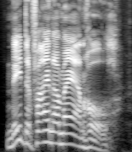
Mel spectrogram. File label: world hospital, namvet, survivor voice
